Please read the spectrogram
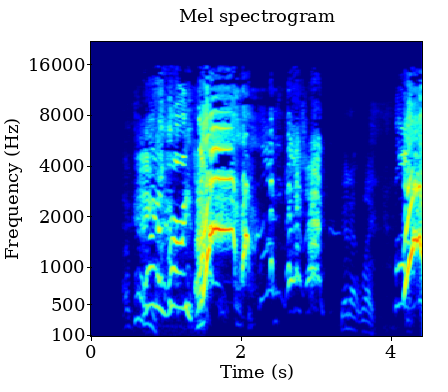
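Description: A person's voice shrieking without words: a loud, high-pitched scream that rises and holds about one and a half seconds in, among shorter cries before and after it.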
